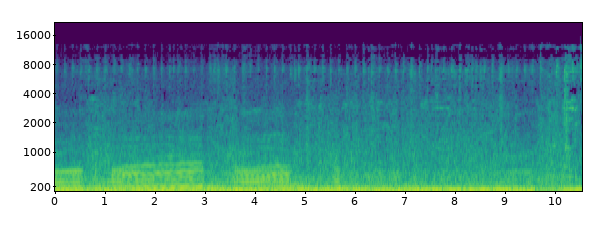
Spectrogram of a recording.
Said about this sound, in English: Got up to 106, actually, on the speedometer. Sweet-sounding car, but it's just ridiculous.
